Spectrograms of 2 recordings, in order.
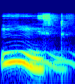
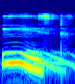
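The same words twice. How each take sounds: The two takes are said the same way.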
